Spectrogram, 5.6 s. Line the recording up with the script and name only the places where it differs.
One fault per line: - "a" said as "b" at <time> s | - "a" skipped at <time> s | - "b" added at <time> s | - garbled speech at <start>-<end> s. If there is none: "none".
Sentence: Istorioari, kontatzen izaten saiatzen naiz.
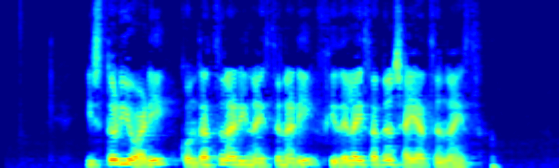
- "ari naizenari fidela" added at 2.3 s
